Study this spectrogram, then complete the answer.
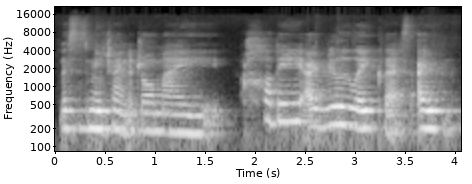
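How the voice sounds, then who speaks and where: The sound is strongly echoey, like a room with almost nothing in it. A young woman talks slowly and casually as a channel host, in a medium-pitched voice. Her delivery is informal and somewhat hesitant, with a self-deprecating way of putting things. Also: darkish tone. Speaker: channel host showing a sketchbook. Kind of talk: casual chat, vlog voice-over. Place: nearly empty room indoors with only a desk. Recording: echoey, bare empty room.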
